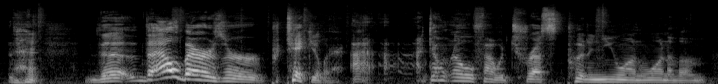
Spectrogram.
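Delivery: put-on a Canadian's rough try at a Southern accent; Southern American accent. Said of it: "this is a Canadian trying to do a Southern American accent".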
